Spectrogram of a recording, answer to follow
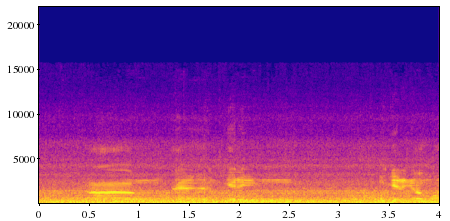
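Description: Steady engine and road noise inside a moving Jeep's cabin, with a man's voice in short snatches over it.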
